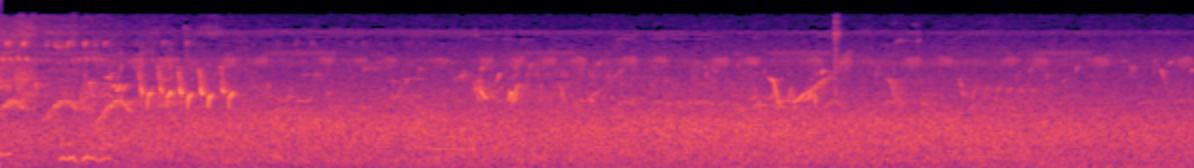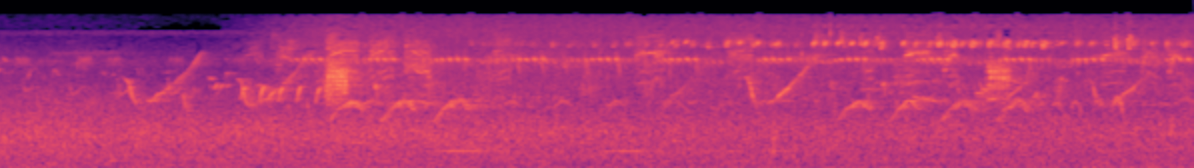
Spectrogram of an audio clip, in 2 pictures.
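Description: Birds chirping now and then over a steady rushing background noise, with a faint steady high-pitched whine.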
